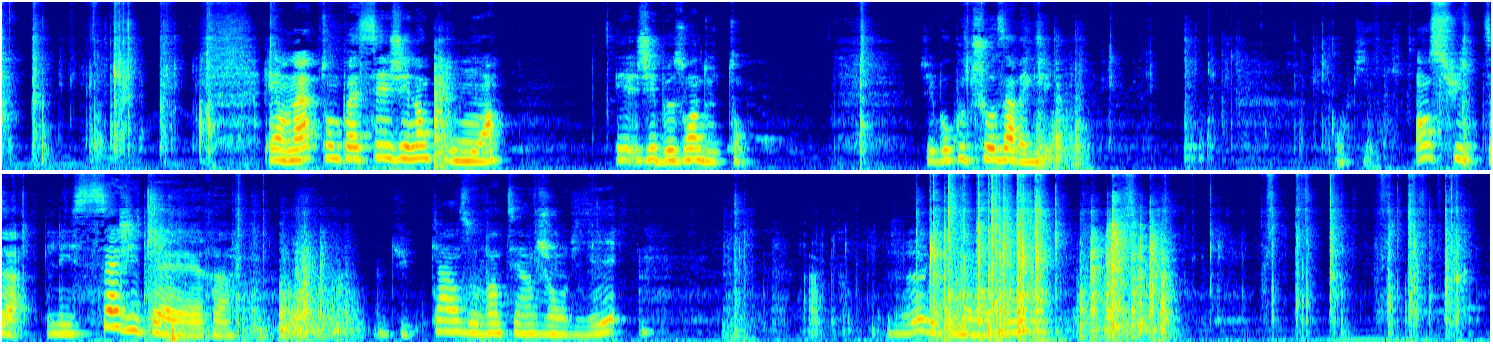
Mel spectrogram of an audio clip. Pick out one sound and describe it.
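Playing cards are shuffled and riffled with a quick rustling flutter.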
